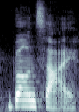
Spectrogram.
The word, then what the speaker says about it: bonsai: I know, and he taught us how to say bonsai.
